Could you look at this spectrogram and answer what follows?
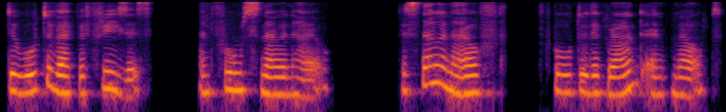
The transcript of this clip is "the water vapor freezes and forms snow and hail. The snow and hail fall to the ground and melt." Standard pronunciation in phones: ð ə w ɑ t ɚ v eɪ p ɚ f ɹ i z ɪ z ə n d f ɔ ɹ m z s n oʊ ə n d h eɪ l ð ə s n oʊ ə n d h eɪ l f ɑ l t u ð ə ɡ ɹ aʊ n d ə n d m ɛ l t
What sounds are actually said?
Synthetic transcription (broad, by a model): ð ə w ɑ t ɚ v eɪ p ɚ f ɹ i z ɪ z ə n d f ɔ ɹ m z s n oʊ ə n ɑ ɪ l ð ə s n oʊ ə n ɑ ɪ l f ɑ l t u ð ə ɡ ɹ aʊ n d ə n m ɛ l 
